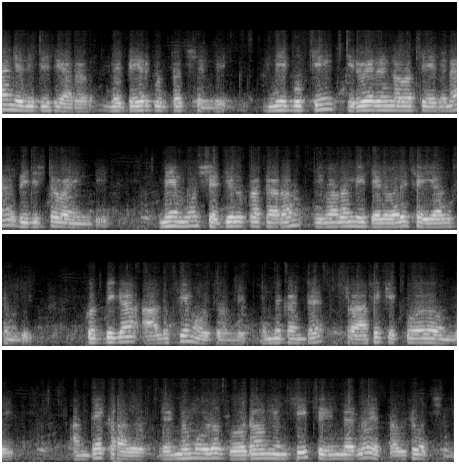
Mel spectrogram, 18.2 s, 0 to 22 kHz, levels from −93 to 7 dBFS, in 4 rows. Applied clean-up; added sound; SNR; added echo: neural separator model SepFormer DNS4.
